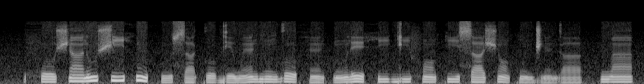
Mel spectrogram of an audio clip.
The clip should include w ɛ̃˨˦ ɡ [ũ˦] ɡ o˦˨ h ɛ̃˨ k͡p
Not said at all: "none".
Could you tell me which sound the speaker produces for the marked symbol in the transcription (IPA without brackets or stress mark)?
ũ˦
